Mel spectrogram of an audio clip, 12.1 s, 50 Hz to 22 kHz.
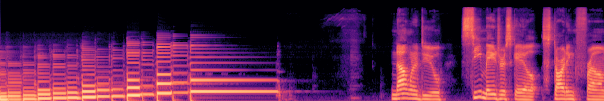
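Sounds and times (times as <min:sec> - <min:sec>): electric guitar picking scale: 0:00.0 - 0:05.7.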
